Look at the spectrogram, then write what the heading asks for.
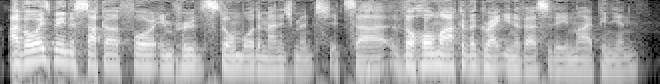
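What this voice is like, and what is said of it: Sarcastic mock-enthusiastic delivery. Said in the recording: “you're being sarcastic”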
